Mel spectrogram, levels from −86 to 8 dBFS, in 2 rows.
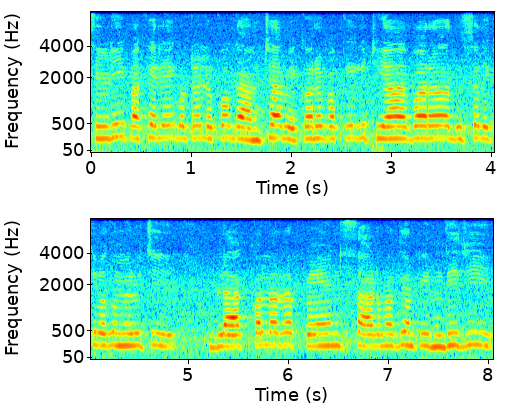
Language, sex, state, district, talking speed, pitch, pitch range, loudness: Odia, male, Odisha, Malkangiri, 140 wpm, 220 Hz, 215-230 Hz, -16 LUFS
